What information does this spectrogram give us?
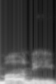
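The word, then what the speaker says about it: Máni: So s o l or sun and mani pronounced m a h ne e.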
